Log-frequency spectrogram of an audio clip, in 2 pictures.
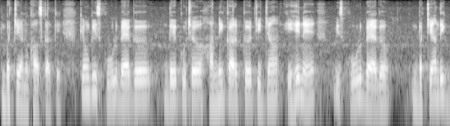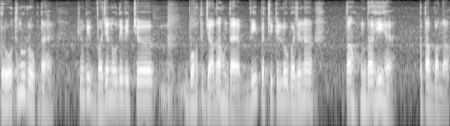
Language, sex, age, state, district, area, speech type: Punjabi, male, 18-30, Punjab, Mohali, urban, spontaneous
